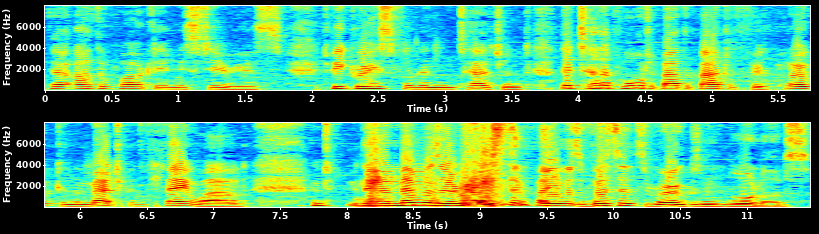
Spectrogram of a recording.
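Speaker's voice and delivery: put-on storybook fairy-folk voice. Reading out a description of the fairy folk, the speaker uses a fairy voice. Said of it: "I put on my fairy voice for them".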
